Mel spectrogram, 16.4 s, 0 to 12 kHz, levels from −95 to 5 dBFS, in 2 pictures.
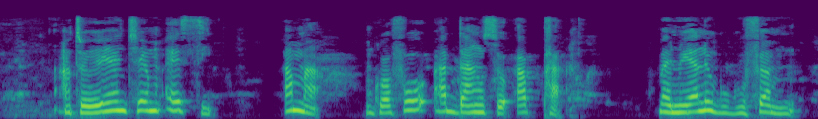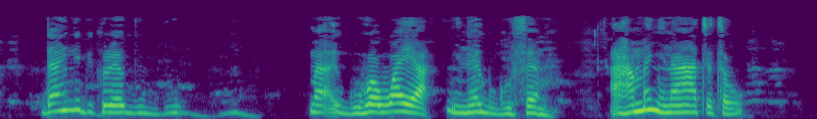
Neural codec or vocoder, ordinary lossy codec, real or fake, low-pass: codec, 16 kHz, 8 kbps, FreqCodec, larger model; MP3, 48 kbps; fake; 7.2 kHz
